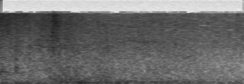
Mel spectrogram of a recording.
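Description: A short, loud explosive boom from the Confringo spell in Hogwarts Legacy, a single close blast with a rumbling low end that decays quickly.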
